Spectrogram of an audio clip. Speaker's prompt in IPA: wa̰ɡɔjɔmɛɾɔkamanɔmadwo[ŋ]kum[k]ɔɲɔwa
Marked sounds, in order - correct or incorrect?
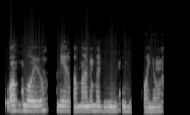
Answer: correct, correct

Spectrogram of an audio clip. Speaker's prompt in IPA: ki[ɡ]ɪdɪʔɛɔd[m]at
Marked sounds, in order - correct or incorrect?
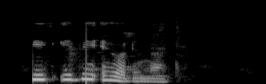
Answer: incorrect, incorrect

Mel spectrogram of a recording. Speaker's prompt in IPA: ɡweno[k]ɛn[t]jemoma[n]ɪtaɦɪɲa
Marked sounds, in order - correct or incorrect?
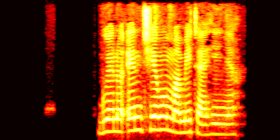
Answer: incorrect, incorrect, incorrect

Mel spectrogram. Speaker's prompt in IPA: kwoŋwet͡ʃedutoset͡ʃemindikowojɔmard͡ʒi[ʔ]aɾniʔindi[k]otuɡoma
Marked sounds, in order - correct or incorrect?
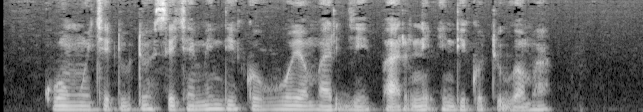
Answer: incorrect, correct

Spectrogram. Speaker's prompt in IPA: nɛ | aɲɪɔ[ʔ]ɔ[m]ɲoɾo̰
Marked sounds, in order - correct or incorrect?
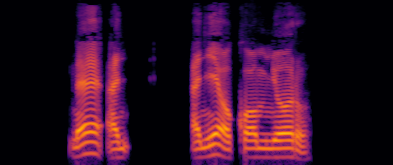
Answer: incorrect, correct

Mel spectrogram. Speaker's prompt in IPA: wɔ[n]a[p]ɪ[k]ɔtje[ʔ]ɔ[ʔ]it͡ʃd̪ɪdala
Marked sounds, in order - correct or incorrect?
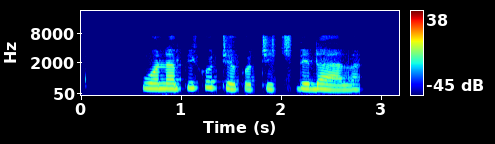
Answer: correct, correct, correct, incorrect, incorrect

